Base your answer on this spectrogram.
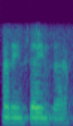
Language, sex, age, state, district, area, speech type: Tamil, male, 30-45, Tamil Nadu, Chengalpattu, rural, conversation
